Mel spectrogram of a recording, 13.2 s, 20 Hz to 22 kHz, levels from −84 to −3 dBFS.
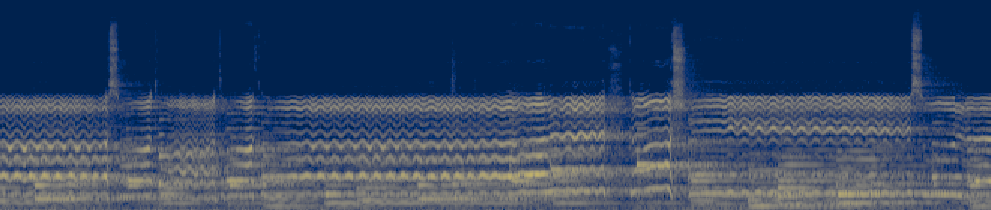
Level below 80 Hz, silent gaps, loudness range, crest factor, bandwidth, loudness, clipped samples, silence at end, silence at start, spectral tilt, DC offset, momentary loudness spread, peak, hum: -60 dBFS; none; 4 LU; 14 dB; 15.5 kHz; -31 LUFS; under 0.1%; 0 s; 0 s; -4 dB/octave; under 0.1%; 7 LU; -16 dBFS; none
